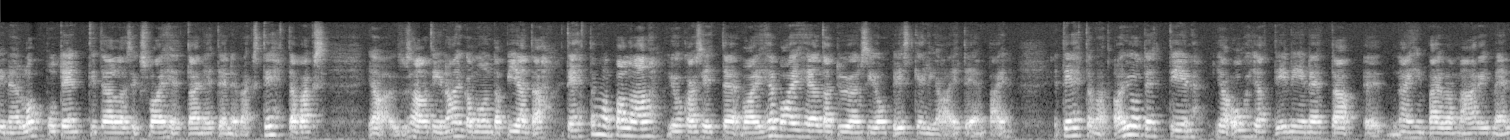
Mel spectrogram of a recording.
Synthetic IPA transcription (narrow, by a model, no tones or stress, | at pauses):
inelopːut̪ent̪ːit̪ælːæsiksʋɑihet̪ːɑinet̪ːenḛʋæ̰kst̪eht̪æʋæks | jɑ̰sɑːt̪iːnɑikɑmont̪ɑpiænt̪æt̪eht̪æʋæpɑlɑːˑjokɑsit̪ːeʋɑiheʋɑiheːlt̪ɑt̪yønsiopiskeliɑ̰ːḛt̪ḛːmpæ̰in | jɑt̪eht̪æʋæ̰t̪ʰɑjot̪et̪ːiːnjɑʔohjɑt̪ːiːniːnet̪ːæḛnæihimpæiʋæmæːrimmen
